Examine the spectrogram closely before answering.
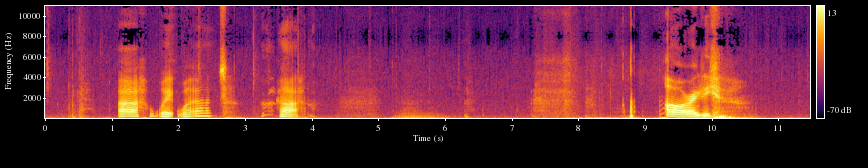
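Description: A young man grunts and strains with effort.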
